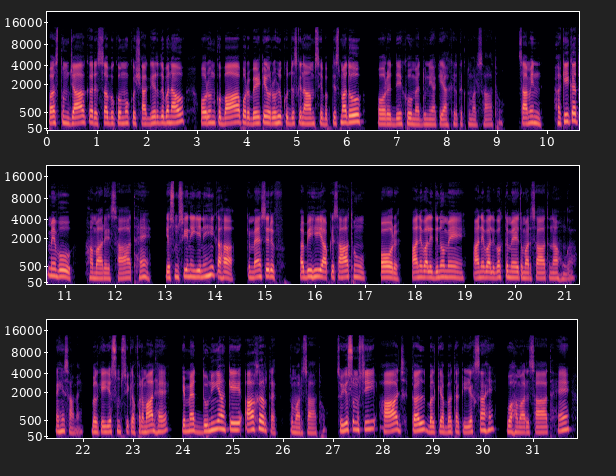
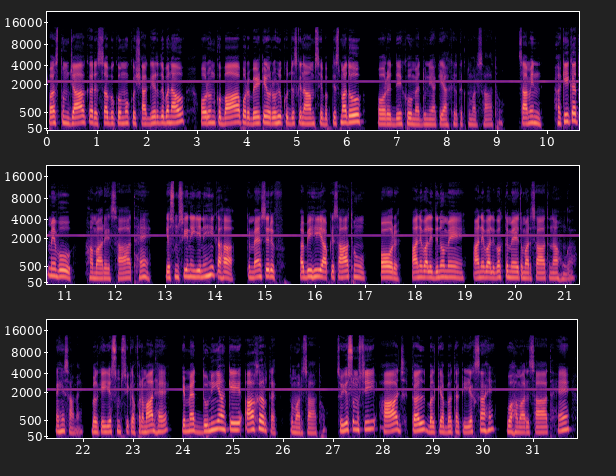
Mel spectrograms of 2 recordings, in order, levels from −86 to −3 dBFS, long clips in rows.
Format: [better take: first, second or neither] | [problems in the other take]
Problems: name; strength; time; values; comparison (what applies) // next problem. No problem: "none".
first | high-pitched whine; faint; throughout; 2 kHz, 20 dB below the speech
